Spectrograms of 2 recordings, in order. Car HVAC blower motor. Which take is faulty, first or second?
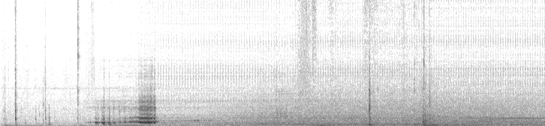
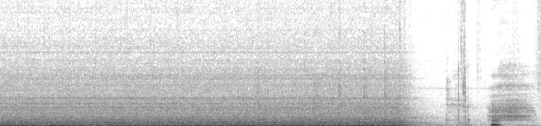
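first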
